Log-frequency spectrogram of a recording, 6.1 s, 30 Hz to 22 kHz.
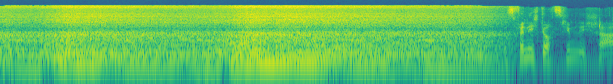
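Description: The Peugeot 308 GT's 1.6-litre turbocharged petrol four-cylinder (THP 205) heard from outside at the exhaust, rising twice in pitch, then dropping away and fading about five seconds in. The real engine and exhaust sound is uniform and unobtrusive, with no artificial sound boost.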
